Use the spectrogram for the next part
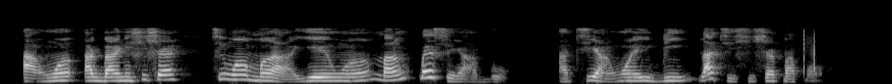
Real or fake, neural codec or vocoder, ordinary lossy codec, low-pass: fake; vocoder, 22.05 kHz, 80 mel bands, WaveNeXt; none; 5.4 kHz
